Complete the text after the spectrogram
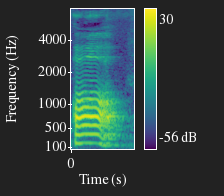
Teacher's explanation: विवृत होता है मुख का पूरा खुलना। जब हम कोई वर्ण का उच्चारण करते हैं, ठीक है जी, स्वर का उच्चारण करते हैं, उस समय मुख हमारा पूरा खुला होता है।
